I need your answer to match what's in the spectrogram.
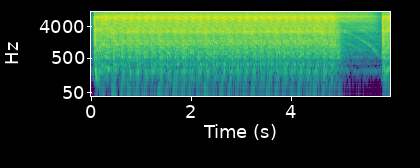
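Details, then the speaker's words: Remanufactured 4.0 engine just installed in a Jeep Cherokee XJ, dry-cranked with the coil pack unplugged to build oil pressure, fast even starter churn with no firing; cranking normally, exhaust not yet bolted up. "All right, so got it dry started, built some oil pressure."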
